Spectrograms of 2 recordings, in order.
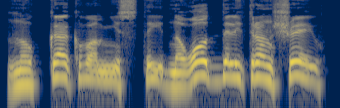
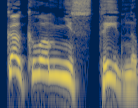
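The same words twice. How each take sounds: First: Slow, shaming reproach; reproachful. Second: Higher, insistent reproach; reproachful repeat. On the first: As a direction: scold the soldiers slowly. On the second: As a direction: press the shame home again. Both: Acted. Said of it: "повторил он".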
